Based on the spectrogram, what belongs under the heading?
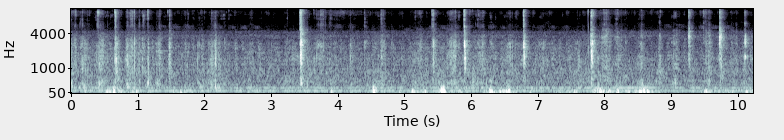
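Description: Close-up chewing and crunching of raw cucumber: irregular crisp clicks and soft wet mouth sounds, over a faint steady low hum.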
